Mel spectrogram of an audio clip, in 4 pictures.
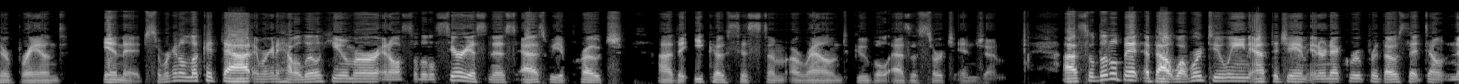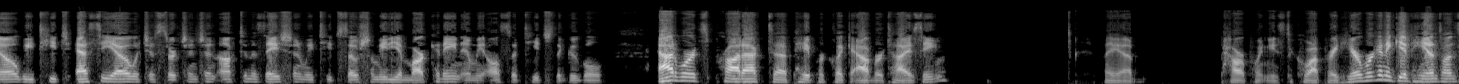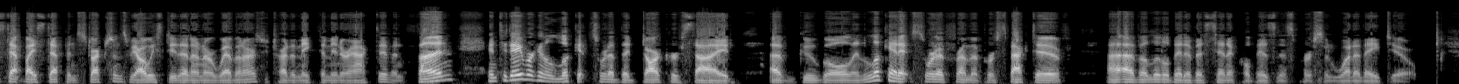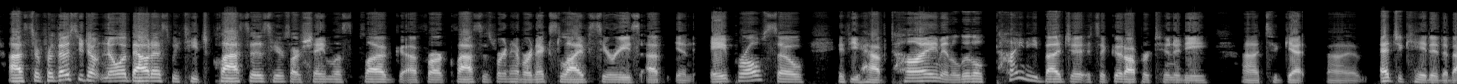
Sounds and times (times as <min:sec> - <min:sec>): Speech: 0:00.0 - 0:20.6, 0:21.2 - 0:24.1, 0:25.7 - 0:26.0, 0:26.8 - 0:58.3.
